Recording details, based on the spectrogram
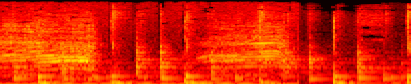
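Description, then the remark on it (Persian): A cow moos repeatedly in quick succession, loud, with drawn-out, wavering lows set against a steady, rhythmic musical backing, as part of a Persian children's counting song for the number eight. “هشت و گاوه نازنازی مو مو مو میخونن.”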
